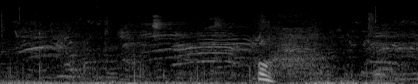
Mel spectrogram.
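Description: A rooster crowing: arching pitched notes that end about two and a half seconds in with a loud, sharply falling note.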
